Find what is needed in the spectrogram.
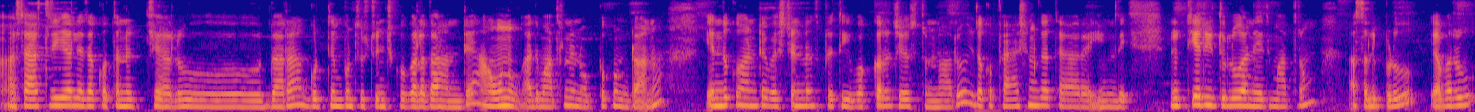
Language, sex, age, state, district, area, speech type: Telugu, female, 30-45, Telangana, Medchal, urban, spontaneous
